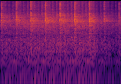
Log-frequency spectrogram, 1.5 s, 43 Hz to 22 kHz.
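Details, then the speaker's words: 1976 VW Westfalia Type 2 bus with a replacement used air-cooled engine, at its first start. Quick, light ticking about five or six per second over a rough idle while the hydraulic lifters pump up. Lifter ticking. "Oh, it sounds really good. It's got to pump up the lifters, so the clicking that you're hearing is from the lifters."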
